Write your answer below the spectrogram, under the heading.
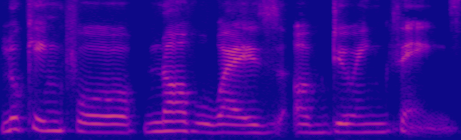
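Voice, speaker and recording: Female speaker over a quiet background. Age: 60s. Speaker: fitness class instructor. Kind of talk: group discussion. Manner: halting.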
